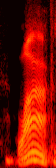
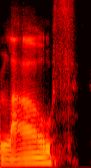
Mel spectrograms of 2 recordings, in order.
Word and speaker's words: laugh: So a lot of people say lau, lau, or lauk, or lauth, or something. It is laugh. So this is the sound that you want to make. It's an F sound, L. A, F, laugh.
